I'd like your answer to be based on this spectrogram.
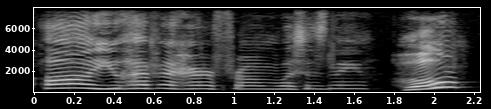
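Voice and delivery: parents asking about an old boyfriend, mock puzzled; imitating parents. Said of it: "I'm like".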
